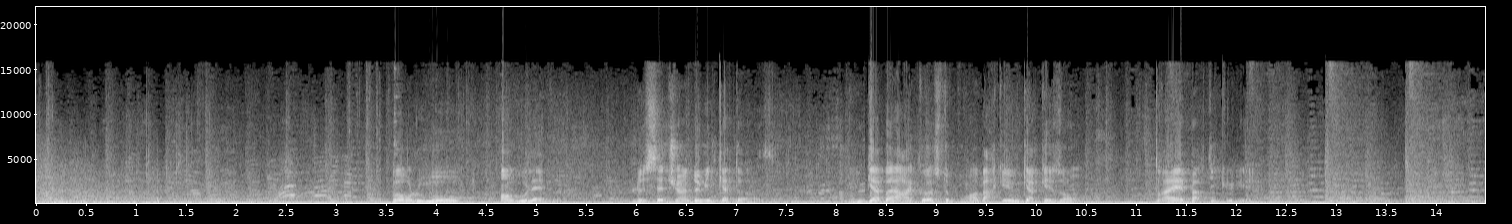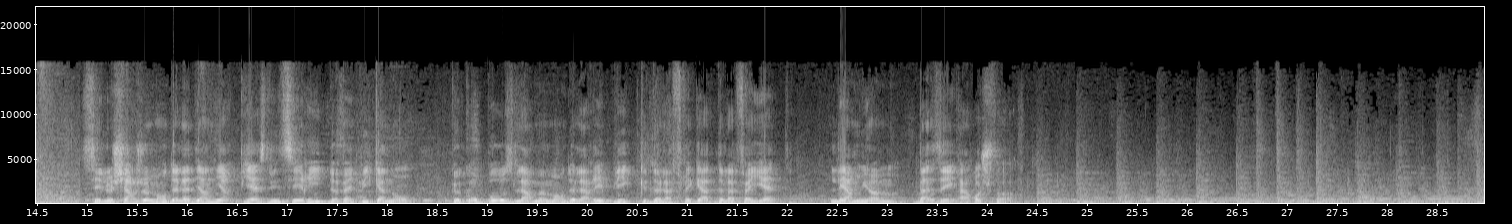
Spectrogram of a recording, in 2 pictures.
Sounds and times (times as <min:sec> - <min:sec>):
Music: 0:00.0 - 0:28.9
Speech: 0:11.2 - 0:12.3, 0:15.0 - 0:24.3.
